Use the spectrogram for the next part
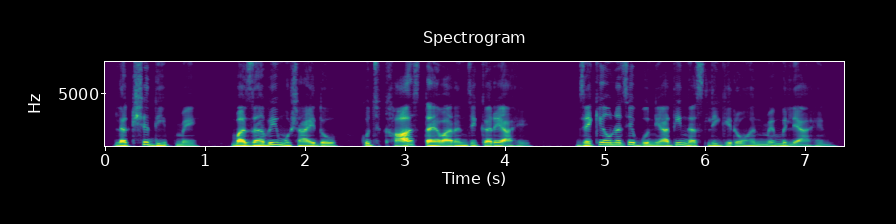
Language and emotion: Sindhi, neutral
